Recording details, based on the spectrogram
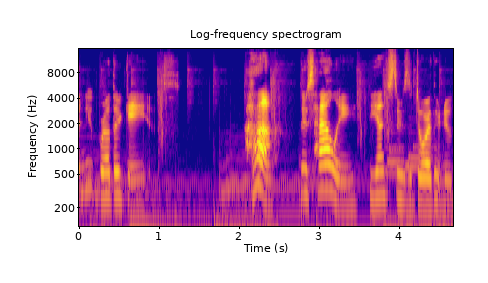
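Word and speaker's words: Halley: brother gains aha there's Halle the youngsters adore their new Guardian good dog best friend and boys typically pronouncing the name though sounds more like Harley when he says it 13 years later the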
